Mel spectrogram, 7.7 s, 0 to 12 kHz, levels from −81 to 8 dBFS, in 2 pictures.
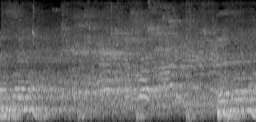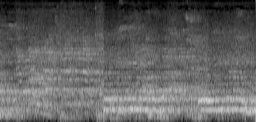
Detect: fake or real real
